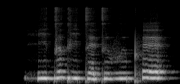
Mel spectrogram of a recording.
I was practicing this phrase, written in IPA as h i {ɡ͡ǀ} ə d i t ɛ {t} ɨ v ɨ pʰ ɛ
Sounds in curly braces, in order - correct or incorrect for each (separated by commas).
incorrect, correct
